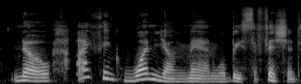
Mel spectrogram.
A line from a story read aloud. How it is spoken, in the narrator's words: laughed Betty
